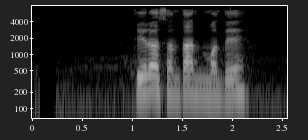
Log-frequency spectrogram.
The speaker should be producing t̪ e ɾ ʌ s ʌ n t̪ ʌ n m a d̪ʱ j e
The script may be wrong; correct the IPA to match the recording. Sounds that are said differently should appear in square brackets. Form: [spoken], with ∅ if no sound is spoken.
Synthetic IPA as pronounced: t̪ e ɾ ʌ s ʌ n t̪ [a] n m [ʌ] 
